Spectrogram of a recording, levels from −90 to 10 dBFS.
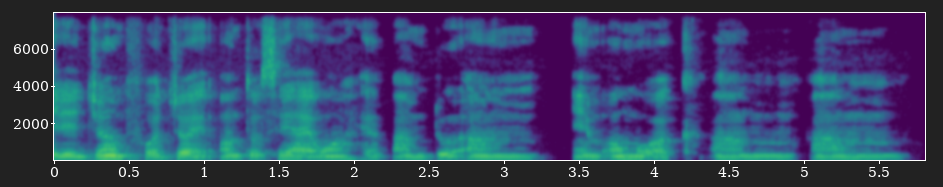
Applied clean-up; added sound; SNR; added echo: none; none; none; none.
